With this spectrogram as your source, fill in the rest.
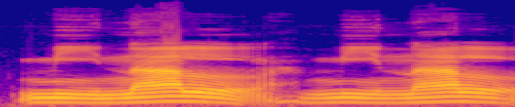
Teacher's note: merah seharus harusnya huruf nun dibaca panjang Seharusnya kan akan tetapi huruf nun dibaca pendek Karena di depannya ada huruf yang disukunkan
